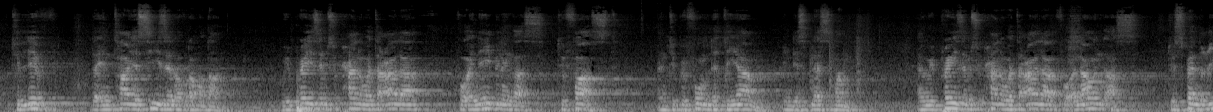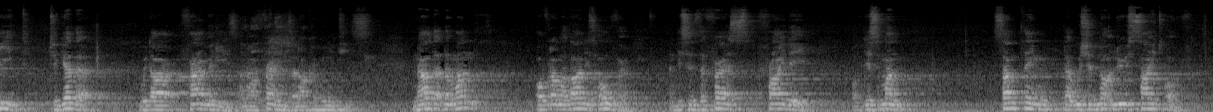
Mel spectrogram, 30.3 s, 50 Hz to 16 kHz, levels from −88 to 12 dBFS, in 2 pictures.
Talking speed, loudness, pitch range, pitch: 150 wpm, -25 LUFS, 130-160 Hz, 145 Hz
